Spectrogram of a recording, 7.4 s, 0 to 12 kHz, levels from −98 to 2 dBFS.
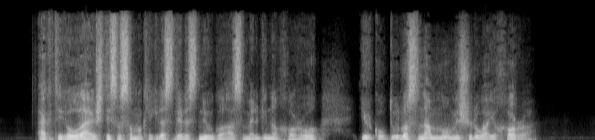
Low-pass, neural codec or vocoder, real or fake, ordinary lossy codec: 10.8 kHz; codec, 16 kHz in and 24 kHz out, 0.4 kbps, LongCat-Audio-Codec, fine tuned four codebook decoder; fake; AAC, 48 kbps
